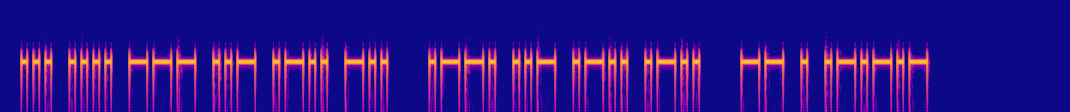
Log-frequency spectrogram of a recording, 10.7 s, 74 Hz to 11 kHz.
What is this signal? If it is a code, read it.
Morse code, heard as a keyed tone, about 21 wpm, 700 Hz. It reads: SHOULD PULL ME.
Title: Sentences from Top 1000 Words - Review Part 2 - 20wpm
